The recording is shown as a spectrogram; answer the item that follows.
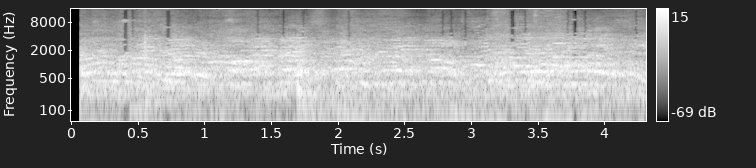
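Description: Crowd chatter: many people talking at once in a crowded room, a dense babble of overlapping voices with no single voice standing out.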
